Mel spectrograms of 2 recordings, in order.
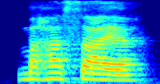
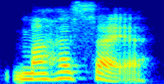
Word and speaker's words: Mahasaya: Mahashaya or Maha? Mahas Mahasaya. Okay, Mahasaya. Okay. I've heard other pronunciations, and so I got confused.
